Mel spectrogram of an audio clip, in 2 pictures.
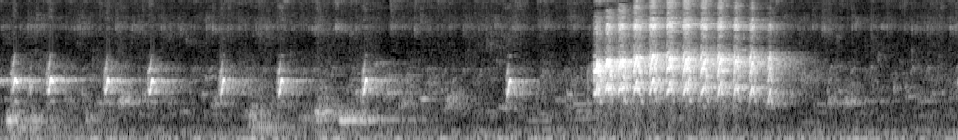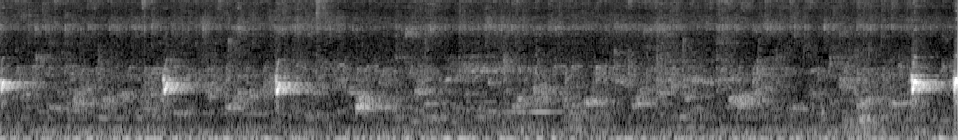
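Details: Yellow-vented bulbul (trucukan) lure recording from Indonesia, used for trapping birds with birdlime, described as lively 'gacor full isian' song with long rolls: short bright notes repeated at irregular intervals, broken by one harsh, noisy chattering burst lasting about a second.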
